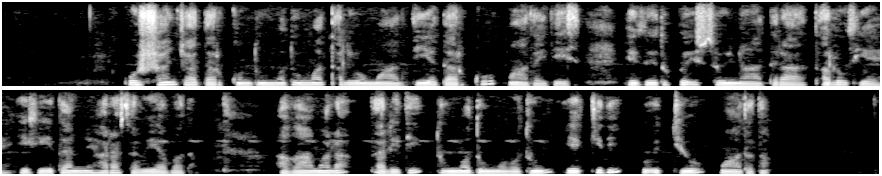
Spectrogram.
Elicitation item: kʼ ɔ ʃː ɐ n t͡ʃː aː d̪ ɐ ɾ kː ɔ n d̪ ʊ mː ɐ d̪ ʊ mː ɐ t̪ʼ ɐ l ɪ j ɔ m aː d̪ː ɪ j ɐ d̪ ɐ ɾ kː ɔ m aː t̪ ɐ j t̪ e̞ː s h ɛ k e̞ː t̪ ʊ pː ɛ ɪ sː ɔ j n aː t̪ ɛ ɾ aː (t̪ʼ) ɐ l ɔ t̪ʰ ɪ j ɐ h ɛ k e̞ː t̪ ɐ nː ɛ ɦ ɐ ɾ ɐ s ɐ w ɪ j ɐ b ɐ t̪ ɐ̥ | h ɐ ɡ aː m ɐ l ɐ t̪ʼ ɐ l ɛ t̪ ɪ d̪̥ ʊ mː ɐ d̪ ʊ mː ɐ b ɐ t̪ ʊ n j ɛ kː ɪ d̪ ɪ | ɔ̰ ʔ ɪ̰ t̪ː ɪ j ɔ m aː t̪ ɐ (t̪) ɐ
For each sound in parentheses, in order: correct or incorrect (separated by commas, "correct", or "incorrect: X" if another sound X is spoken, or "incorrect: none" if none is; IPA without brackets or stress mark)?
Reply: correct, correct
